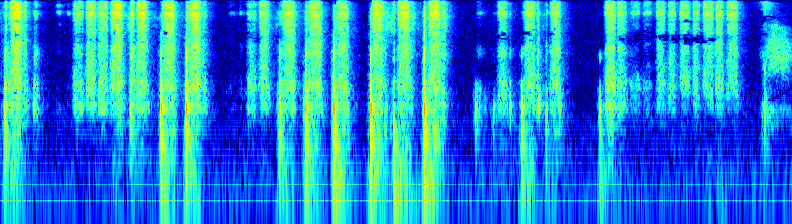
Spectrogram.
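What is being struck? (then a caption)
Graphite pencil on drawing paper. An HB graphite pencil scratches quick hatching strokes across a flat, solid, thin sheet of white drawing paper on a desk, shading hair. It makes a rapid series of dry, bright scratching strokes in short bursts separated by brief pauses, with little low-end weight.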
